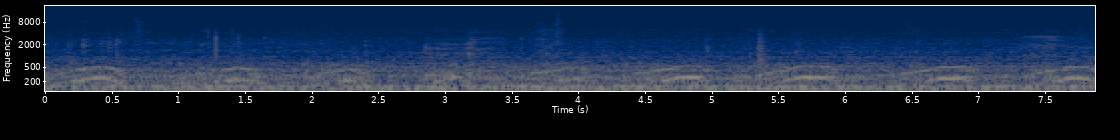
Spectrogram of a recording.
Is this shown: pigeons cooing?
yes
